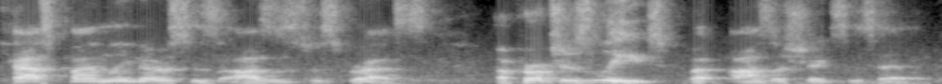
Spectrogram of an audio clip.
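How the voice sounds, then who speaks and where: A man's voice: medium pitch, very animated, normal speed. A man reading stage directions as scripted narration at a film table read. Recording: roomy, echoey with room noise.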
